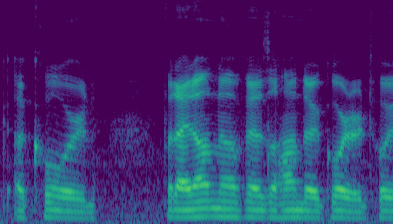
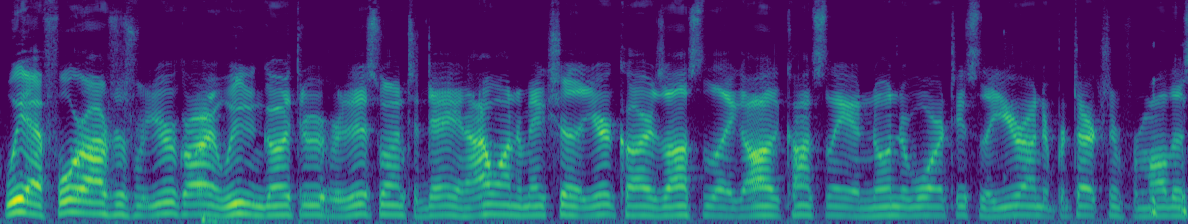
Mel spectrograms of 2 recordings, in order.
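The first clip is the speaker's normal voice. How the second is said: robot salesman; 4 semitones higher than usual. Retold or imitated. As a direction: rattle off the script like a machine. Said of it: "this guy sounds like a fucking robot".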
